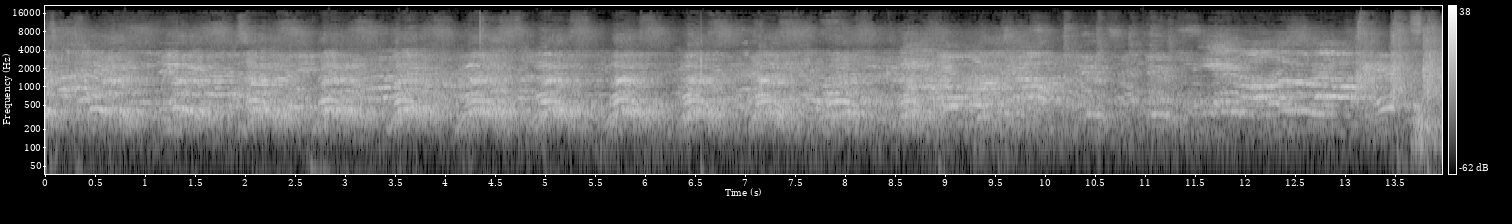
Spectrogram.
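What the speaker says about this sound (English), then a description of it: "a moose chant from the crowd" Wrestling crowd at an indie show chants "moose" in a loud, rhythmic, repeating pattern that lasts the whole stretch, with a commentator talking over it.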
